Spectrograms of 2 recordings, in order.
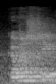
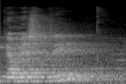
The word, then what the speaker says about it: chemistry: तो जब CH से जब इसकी उच्चारण हुई है, प्रोनाउंसिएशन में CH का मतलब क होता है। आखिर ऐसा क्यों? हम सब लोग इंडियन लोग यही जानते हैं कि केमिस्ट्री में CH का मतलब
